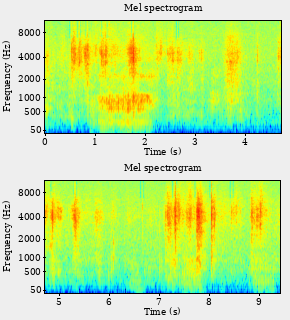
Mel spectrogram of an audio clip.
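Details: Indoors on a play mat, an English Bulldog mother plays rough with her puppy: one low, rumbling growl lasting about a second, surrounded by scattered clicks, thumps and scuffling of paws and bodies.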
